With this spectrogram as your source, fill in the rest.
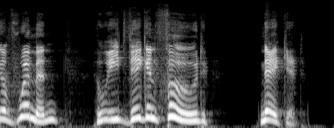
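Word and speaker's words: Füde: F-U-D-E with the two little dots over the U like it's German. – Yeah. – They want you to pronounce it food, though. Don't say feud, like a feud between two people.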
